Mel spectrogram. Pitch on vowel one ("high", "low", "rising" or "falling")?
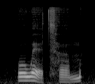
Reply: high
